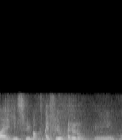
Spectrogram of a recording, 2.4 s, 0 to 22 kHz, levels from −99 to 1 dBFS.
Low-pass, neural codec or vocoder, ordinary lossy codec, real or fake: 7.2 kHz; codec, 44.1 kHz, 7.8 kbps, Pupu-Codec; none; fake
